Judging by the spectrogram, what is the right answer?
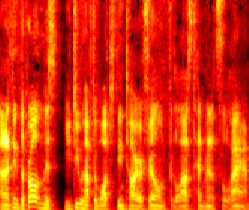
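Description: A man talks at a very fast pace in an Irish accent. His tone is bright and sharp. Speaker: podcast co-host, film reviewer. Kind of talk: casual review chat.

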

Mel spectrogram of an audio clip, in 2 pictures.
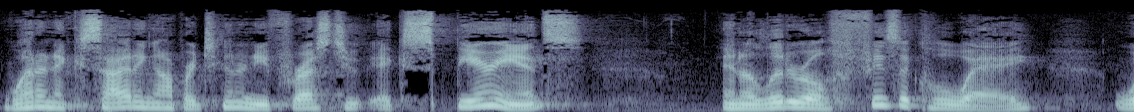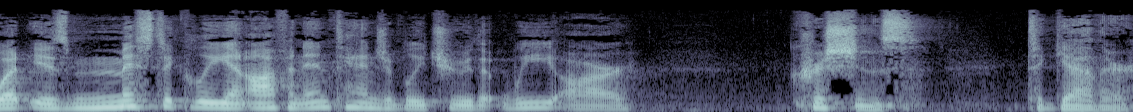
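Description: A man with an American accent, very wide pitch swings and a moderate pace, on a very clean recording with a silent background. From US Pacific Northwest, Seattle. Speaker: pastor. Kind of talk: sermon.

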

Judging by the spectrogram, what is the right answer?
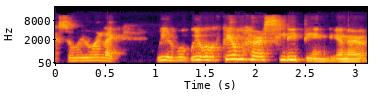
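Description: A woman speaks with a Polish accent. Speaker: film producer. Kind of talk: interview. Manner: halting.

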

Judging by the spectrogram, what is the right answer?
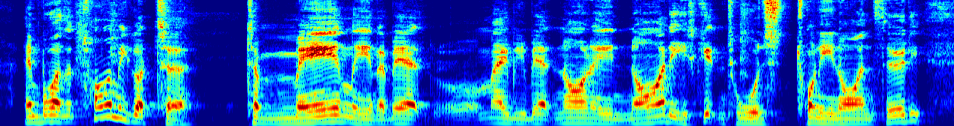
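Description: The speaker talks at a very fast pace in an Australian accent. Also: man, medium pitch for a man. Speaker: rugby league pundit. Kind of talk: casual chat.

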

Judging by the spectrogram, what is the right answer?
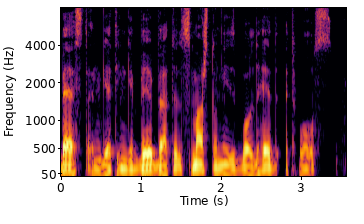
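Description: Speaking at a moderate pace with an Israeli accent, a man has a very deep, low voice with a dark, mellow tone, recorded dry and close with no echo on a very clean, silent background. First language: Hebrew. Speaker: podcast host. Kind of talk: solo monologue podcast.

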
